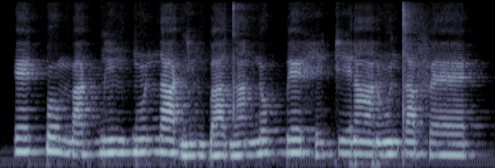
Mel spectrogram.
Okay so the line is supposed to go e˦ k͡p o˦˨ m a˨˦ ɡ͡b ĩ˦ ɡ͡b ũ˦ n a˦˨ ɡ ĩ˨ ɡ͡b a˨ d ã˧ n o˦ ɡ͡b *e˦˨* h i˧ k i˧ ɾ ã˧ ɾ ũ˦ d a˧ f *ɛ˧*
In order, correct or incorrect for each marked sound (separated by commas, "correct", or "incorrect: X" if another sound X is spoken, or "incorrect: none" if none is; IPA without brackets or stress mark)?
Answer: correct, correct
